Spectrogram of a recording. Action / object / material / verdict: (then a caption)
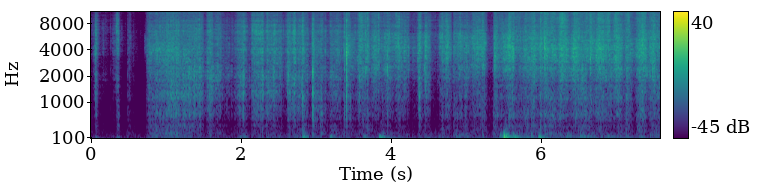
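scrape / polystyrene foam packing peanuts / polystyrene foam / none. Hands squeeze, rub and scratch a heap of light white polystyrene foam packing peanuts with fingertips and nails. The result is a steady, bright crinkling and squeaky crackling rustle, broken by a few soft low thumps and a louder squeeze partway through.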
